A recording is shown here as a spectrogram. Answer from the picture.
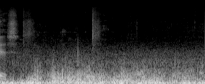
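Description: Wind buffeting the microphone: a loud, steady low rumble, with one faint click about a second in.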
